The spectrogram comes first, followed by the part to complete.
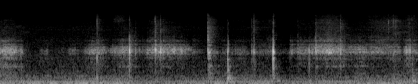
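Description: Hand cutters snipping through a thin RCA audio cable: a few sharp clicks, two of them louder snaps, over a steady background hum.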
